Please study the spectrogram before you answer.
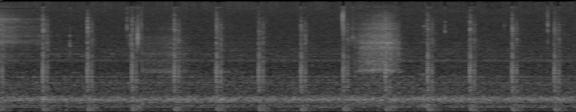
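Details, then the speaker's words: Cheap Vevor diesel heater being installed in a cold workshop shed: the tiny dosing pump ticks sharply about twice a second over a steady fan hum as it primes, drawing fuel up from the tank; no leaks found. "so it is a tiny tiny little pump right so a pump has now just picked up a little bit with regards to its pulse"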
